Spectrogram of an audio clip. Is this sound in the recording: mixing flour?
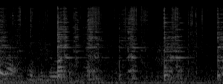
yes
